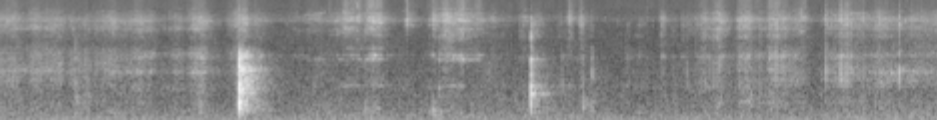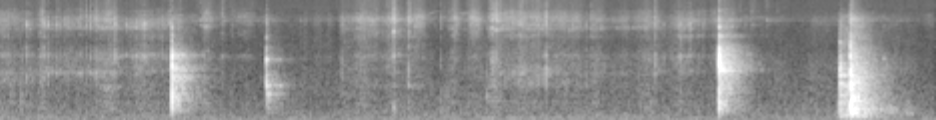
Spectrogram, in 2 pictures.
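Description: Wooden pencil marking gauge being run along the edges of a board to mark a width line: faint scratching of the pencil on the wood, broken by a few sharp knocks as the board and gauge are turned and handled, the two loudest near the end.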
